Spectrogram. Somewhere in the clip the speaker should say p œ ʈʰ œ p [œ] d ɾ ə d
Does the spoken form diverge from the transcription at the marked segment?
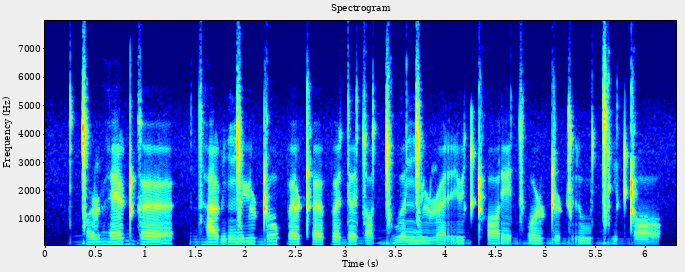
no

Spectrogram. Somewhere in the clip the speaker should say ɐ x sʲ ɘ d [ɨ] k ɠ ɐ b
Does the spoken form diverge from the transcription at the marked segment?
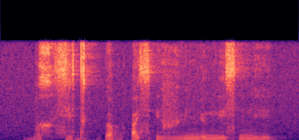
yes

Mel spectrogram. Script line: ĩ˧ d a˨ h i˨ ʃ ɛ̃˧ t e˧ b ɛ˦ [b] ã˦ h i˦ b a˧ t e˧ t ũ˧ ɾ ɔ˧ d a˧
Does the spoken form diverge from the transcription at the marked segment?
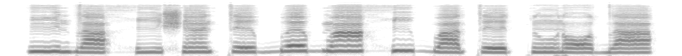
no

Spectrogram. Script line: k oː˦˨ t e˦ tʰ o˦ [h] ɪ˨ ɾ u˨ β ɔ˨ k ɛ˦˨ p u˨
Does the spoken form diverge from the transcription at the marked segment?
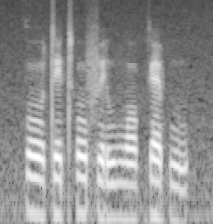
yes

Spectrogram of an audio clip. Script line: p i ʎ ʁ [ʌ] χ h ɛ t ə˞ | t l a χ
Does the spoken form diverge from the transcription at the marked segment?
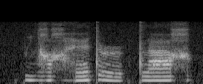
yes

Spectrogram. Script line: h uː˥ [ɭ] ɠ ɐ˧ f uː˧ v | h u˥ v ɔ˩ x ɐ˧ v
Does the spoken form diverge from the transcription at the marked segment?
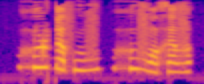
no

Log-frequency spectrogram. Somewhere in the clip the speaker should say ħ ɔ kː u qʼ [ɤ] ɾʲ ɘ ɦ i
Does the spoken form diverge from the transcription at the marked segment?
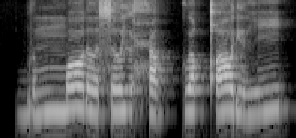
yes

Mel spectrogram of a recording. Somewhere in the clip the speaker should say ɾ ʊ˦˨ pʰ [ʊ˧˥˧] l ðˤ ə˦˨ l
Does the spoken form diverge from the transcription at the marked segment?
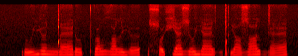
no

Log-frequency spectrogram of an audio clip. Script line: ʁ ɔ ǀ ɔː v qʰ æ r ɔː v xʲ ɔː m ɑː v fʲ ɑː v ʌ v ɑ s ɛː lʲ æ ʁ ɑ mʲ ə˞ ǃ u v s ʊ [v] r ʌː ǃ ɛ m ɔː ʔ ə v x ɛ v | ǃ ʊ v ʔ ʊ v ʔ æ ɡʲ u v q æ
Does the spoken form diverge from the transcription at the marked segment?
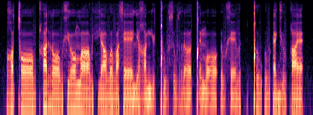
no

